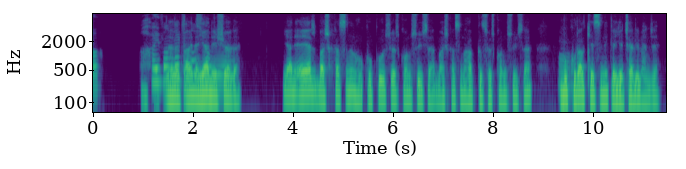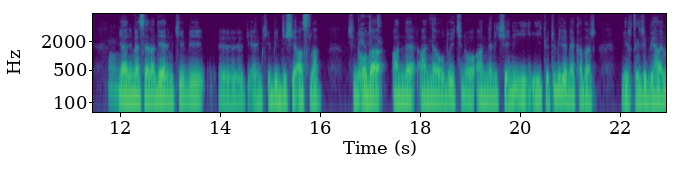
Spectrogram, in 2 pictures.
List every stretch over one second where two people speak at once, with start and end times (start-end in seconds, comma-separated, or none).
1.5-2.9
